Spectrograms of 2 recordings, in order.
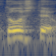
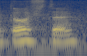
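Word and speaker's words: どうして: Naze or doshite. And this is how we say why. Doshite. And actually I would put a little U in there just to get the pronunciation right.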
